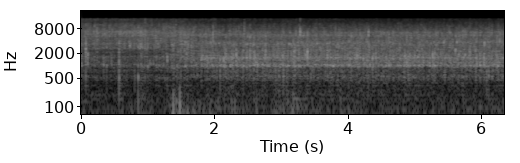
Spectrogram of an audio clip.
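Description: Raw mutton pieces sizzling as they go into hot oil with browned onions: a steady frying hiss with many small crackles, and a low thump about a second and a half in.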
